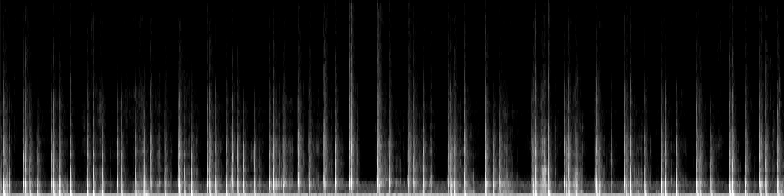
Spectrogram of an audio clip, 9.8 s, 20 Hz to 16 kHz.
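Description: Long acrylic nails tap rapidly and irregularly near the top edge of a hollow Giant UNO cardboard box lying flat. Each tap is a short, dry click with a hollow, papery thunk around 1 kHz and almost no ring. A steady low hum runs underneath throughout.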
